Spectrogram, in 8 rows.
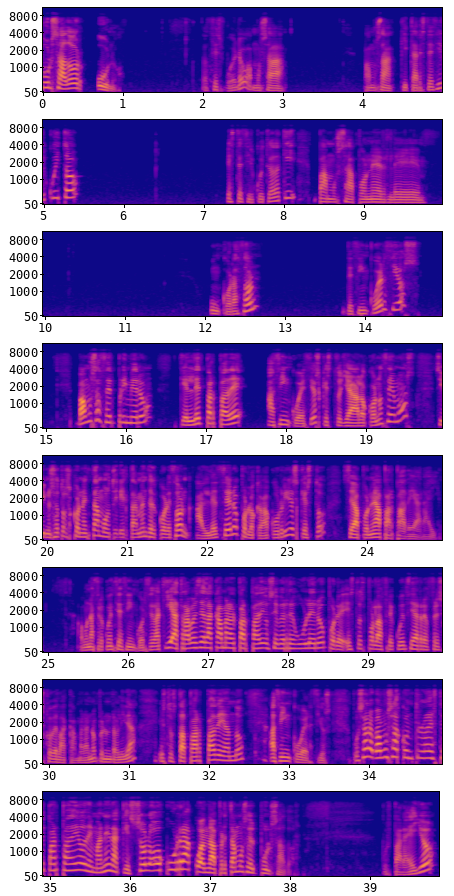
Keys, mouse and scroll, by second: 2.9 click, 4.2 click, 4.8-5.8 drag, 6.8 click, 9.2 click, 10.2 Delete, 11.0-11.7 drag, 14.3 click, 15.9 click, 16.6-17.6 drag, 17.8-18.8 drag, 19.6 ctrl+u, 39.5 click.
